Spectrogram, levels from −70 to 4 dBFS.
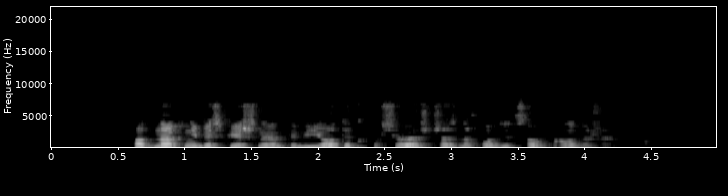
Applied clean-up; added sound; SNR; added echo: none; none; none; none.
